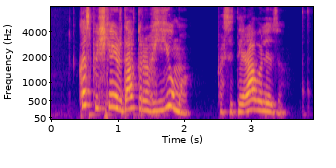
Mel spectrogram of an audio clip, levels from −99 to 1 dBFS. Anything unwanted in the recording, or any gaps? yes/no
no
